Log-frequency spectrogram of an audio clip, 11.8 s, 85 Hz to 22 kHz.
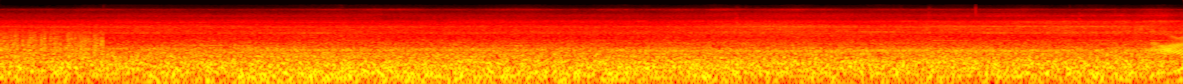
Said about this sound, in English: Be a gentle touchdown for that A321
